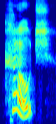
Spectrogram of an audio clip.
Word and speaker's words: coach: And this word coach is also a bit tricky because it has the O sound like in the word home, but it's spelled with the letters O and A. So in this word coach, the letters O-A make the O sound like in home.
